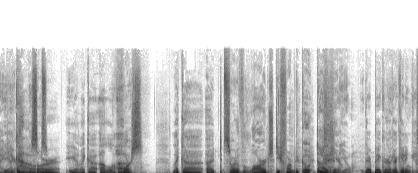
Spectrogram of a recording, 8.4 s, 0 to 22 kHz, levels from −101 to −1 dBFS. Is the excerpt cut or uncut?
cut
